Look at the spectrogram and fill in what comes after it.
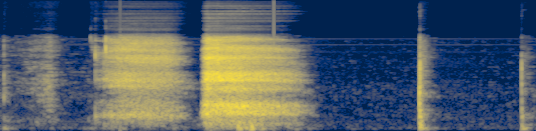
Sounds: Sigh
